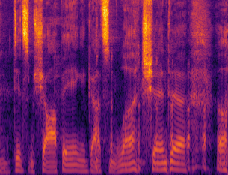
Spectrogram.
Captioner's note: laughing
